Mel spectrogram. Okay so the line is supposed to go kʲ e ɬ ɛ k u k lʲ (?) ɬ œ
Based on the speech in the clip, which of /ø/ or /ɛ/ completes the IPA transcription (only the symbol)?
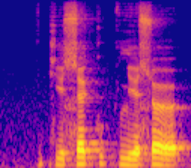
ɛ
